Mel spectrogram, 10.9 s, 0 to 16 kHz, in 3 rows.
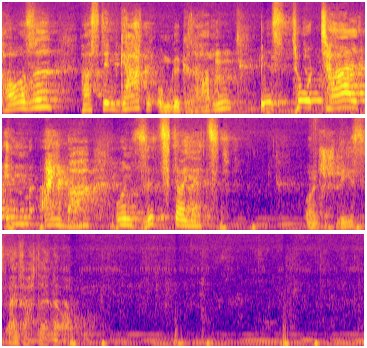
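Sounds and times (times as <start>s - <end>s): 
speech: 0.0s - 6.0s, 6.6s - 8.3s
steady low hum: 2.6s - 6.2s
mother's slow heartbeat: 2.6s - 6.3s, 7.9s - 10.5s.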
